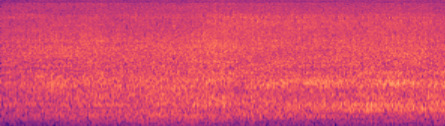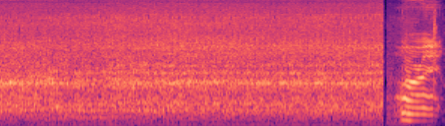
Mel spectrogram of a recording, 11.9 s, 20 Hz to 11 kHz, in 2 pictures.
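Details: Pontiac Firebird with LT1 engine, under 100,000 miles, first start after sitting six months, jump-started due to a weak battery from alarm parasitic drain: steady, even idle with no misses, knocks or ticks; normal idle.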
